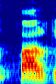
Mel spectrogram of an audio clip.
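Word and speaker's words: Palk: श्रीलंका में कौन सी पाक की खाड़ी है, जिसे अंग्रेजी में कहें तो पाल्क स्टेट कहते हैं। PAL के स्पेलिंग रखी है, पाक स्टेट इसे बोलते हैं।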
